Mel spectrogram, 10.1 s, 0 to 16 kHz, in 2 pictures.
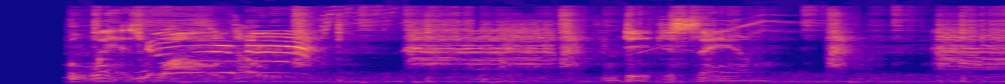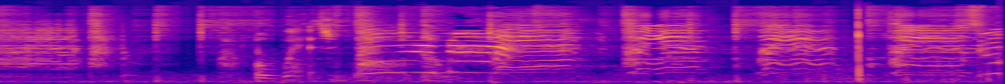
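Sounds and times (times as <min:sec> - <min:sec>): synthetic processed singing voice: 0:00.4 - 0:03.9, 0:06.2 - 0:10.0.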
